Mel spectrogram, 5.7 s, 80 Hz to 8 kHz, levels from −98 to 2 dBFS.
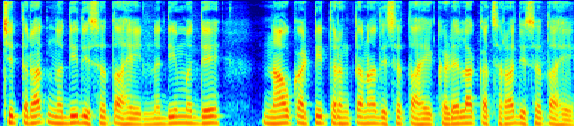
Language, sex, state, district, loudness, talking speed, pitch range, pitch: Marathi, male, Maharashtra, Solapur, -19 LUFS, 145 wpm, 135-155 Hz, 145 Hz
